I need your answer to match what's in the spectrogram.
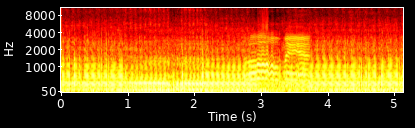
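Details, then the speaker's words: Apollo 125RFZ single-cylinder quad, abused by inexperienced riders, while cruising: engine drones with a wavering, uneven pitch and keeps sagging instead of pulling cleanly; bogging and running rough, owner suspects worn-out motor, unconfirmed. "oh guys i better capture this now before she actually flows up here she's running really bad"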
